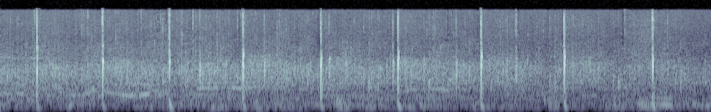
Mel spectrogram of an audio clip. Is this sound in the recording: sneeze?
no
